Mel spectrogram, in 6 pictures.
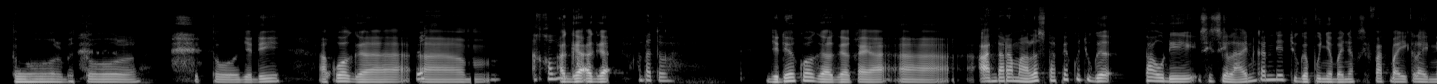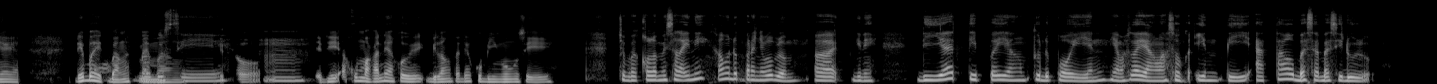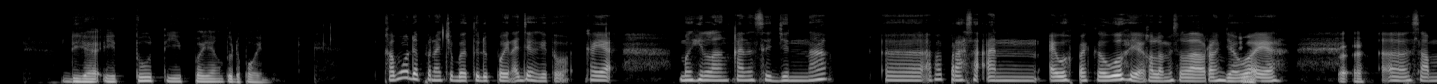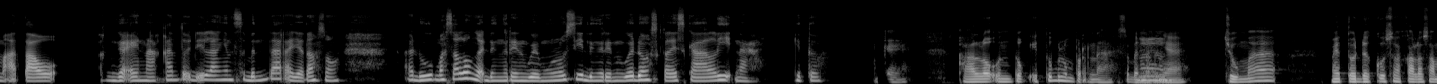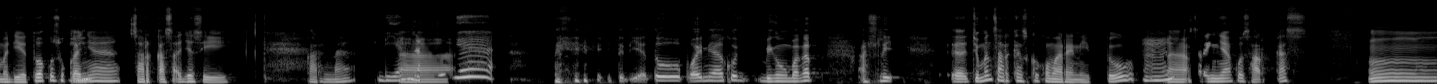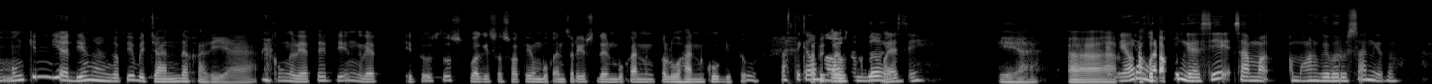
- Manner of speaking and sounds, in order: other background noise; tapping; in English: "to the point"; in English: "to the point"; in English: "to the point"; in Javanese: "ewuh pakewuh"; laugh; laughing while speaking: "itu dia tuh poinnya"
- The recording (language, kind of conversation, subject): Indonesian, advice, Bagaimana cara mengatakan tidak pada permintaan orang lain agar rencanamu tidak terganggu?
